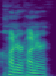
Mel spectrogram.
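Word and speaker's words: Hunter × Hunter: of those things where they do the weird thing where they put extra symbols of the name that you're not supposed to pronounce oh is it x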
